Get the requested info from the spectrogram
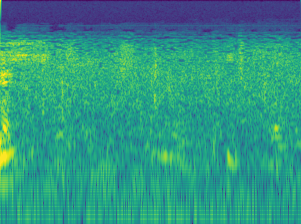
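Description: A man's spoken word trails off at the start, then a pause filled with the faint murmur of a gathered crowd over a steady low hum.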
